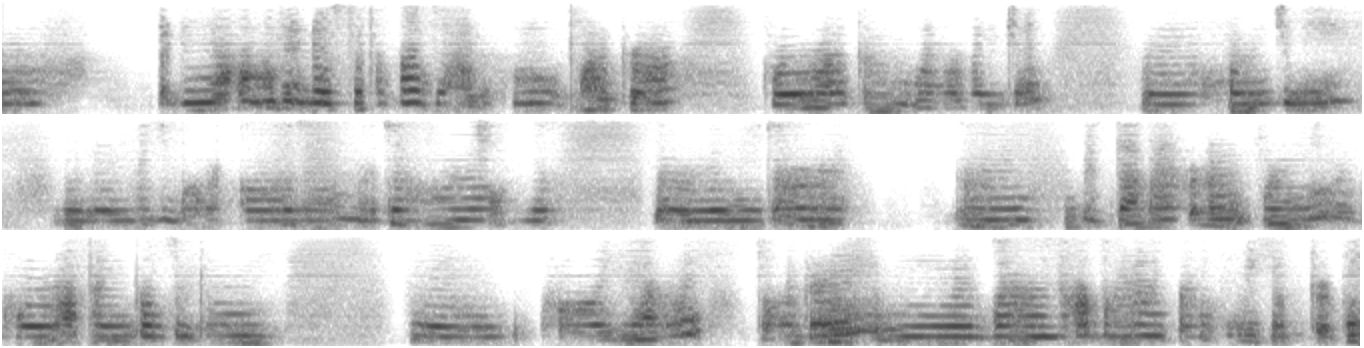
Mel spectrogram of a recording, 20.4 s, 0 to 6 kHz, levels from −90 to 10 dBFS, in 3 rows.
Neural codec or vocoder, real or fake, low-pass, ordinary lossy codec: codec, 44.1 kHz, 0.9 kbps, DAC; fake; 5.4 kHz; none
